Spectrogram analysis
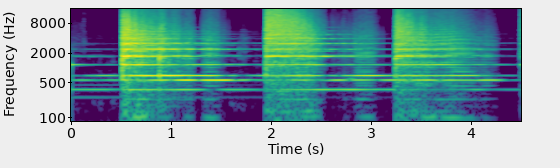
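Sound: large church bell ringing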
